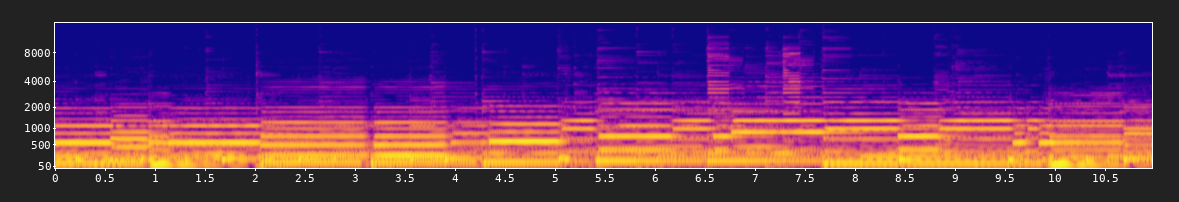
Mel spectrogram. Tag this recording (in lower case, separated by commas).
music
